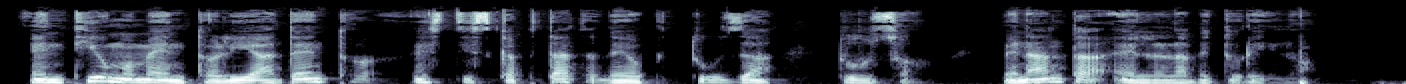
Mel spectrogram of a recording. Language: Esperanto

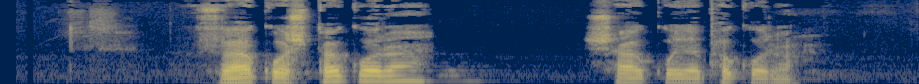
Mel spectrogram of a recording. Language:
Kabardian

